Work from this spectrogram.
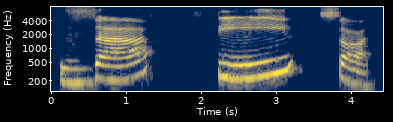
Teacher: जुबान की नोक और ऊपर और नीचे दोनों दरमियानी दांतों का किनारा जबान की नोक ऊपर और नीचे दो के दोनों दरमियानी दांतों के किनारे यानी सना औलिया और सनाए सुला इन तीनों हुरूफ में सीढ़ी की आवाज निकालती है। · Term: सीटी की आवाज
